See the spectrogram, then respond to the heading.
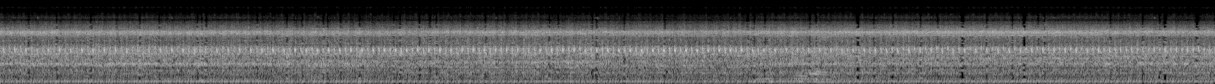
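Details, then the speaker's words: VAZ 21099 warmed-up idle: engine misfires, idle hunts and shakes, power lost, worse when hot; lumpy uneven beat with a steady high whine on top; sensors, injectors and air leaks checked, found no compression in cylinder 3. "Запускаем. Троит и плавают обороты. Когда нагревается, начинает плавать обороты."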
